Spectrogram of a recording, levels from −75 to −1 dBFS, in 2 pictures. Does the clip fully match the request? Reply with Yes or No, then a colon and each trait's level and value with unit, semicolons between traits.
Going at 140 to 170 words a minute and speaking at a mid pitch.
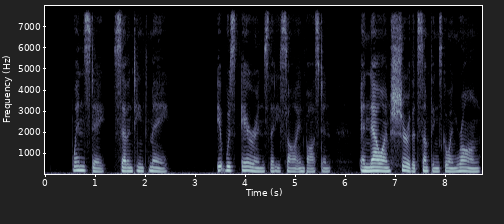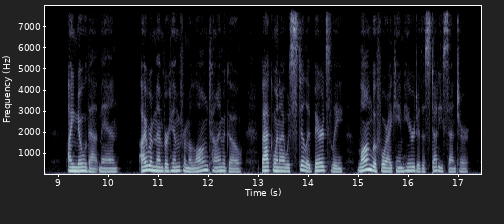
Yes: average, 160 wpm; medium, 160 Hz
